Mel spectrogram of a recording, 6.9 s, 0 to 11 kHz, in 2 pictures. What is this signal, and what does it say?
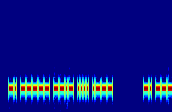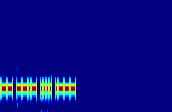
Morse code, heard as a keyed tone, about 40 wpm, 700 Hz. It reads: N0QHJ N0QHJ
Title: USA Call Signs - 5 Characters - Repeated 2x - 40wpm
